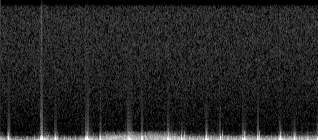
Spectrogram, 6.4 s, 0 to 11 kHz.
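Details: Own heartbeat recorded through a stethoscope on the chest for relaxing ASMR: steady paired lub-dub at roughly 80 beats a minute over low rumbling chest background; stomach gurgles occur in the recording; normal heart sounds.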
